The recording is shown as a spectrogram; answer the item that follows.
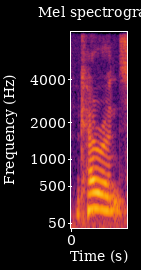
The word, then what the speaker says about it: currant: That you can put into chocolate, into cooking, but it's spelt with an A, currant, A-N, but it's pronounced currant. Yes. Pronounced the same way.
